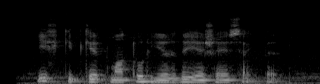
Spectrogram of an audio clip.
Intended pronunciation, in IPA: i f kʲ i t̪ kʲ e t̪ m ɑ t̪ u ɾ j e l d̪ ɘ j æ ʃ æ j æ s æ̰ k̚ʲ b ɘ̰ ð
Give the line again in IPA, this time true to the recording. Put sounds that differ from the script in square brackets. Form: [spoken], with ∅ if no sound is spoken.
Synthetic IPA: i f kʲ i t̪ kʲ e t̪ m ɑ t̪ u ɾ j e [ɾ] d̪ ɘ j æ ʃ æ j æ s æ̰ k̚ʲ b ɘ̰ ð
